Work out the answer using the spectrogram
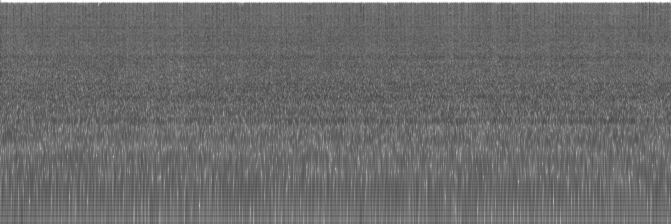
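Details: Craftsman snow blower (customer's) after cleaning and reassembly with a replaced seat: small single-cylinder engine runs at a steady, even speed with no misses or surging; sounds healthy.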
